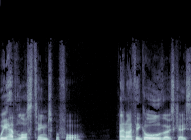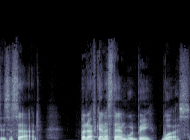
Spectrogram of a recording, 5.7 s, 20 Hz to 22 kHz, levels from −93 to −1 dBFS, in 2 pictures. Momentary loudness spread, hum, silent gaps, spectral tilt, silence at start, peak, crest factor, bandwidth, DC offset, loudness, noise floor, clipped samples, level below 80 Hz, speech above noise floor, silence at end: 10 LU; none; none; -5.5 dB/octave; 0 s; -2 dBFS; 18 dB; 16 kHz; under 0.1%; -21 LUFS; -57 dBFS; under 0.1%; -48 dBFS; 36 dB; 0 s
